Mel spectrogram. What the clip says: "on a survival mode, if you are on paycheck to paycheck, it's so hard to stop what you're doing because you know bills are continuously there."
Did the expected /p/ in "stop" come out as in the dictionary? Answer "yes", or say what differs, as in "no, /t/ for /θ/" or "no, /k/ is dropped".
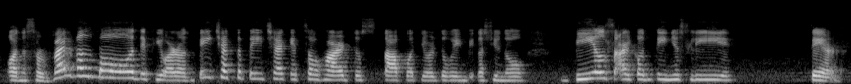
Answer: yes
